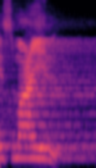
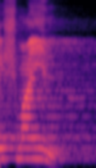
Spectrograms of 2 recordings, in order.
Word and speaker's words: ইসমাইল: সালাতু সালামের নাম পাবেন আমরা সিন হালকা করে উচ্চারণ করি ইসমাইল তারা বড় করে মোটা করে উচ্চারণ করে ইসমাইল এবং তারা এটাও স্বীকার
